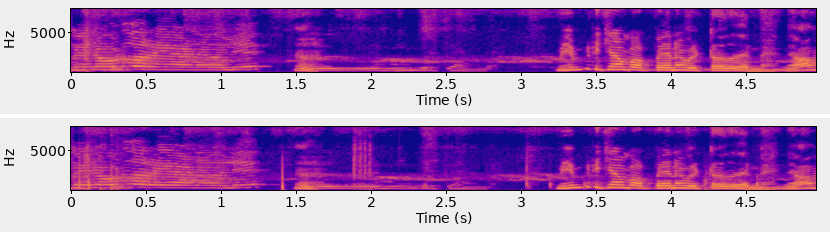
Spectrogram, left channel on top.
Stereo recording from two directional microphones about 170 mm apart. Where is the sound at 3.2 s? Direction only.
15° right (ahead or behind).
